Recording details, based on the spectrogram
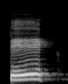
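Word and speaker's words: talk: इसमें एल का उच्चारण नहीं किया जाता है, इसको बोला जाता है टॉक।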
